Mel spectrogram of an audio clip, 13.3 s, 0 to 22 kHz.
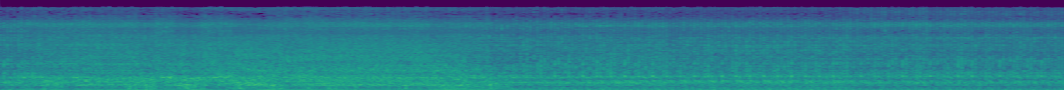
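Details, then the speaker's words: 2010 Mitsubishi Canter 125 PS diesel: rough shaky idle with uneven knock about three a second; injection pump plungers being adjusted to even out the shaking. "Ayo kita matikan dulu dan kita setel kita pergeseran punya supaya goyangnya itu normal ya ya Intinya jangan sampai terlalu parah goyangnya begitu ya"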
